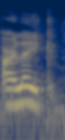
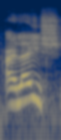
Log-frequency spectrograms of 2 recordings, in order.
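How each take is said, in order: First: The word ends with a 'k' sound. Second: The word ends with an 'sh' sound. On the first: This is the standard form. "bukan alaik" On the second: This is a Yemeni dialect form. "mengatakan umpamanya alaish"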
